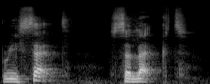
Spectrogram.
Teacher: notice how the stress is on the second part of the word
